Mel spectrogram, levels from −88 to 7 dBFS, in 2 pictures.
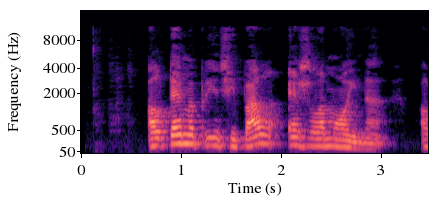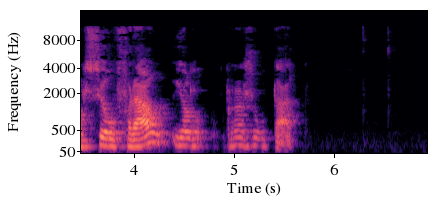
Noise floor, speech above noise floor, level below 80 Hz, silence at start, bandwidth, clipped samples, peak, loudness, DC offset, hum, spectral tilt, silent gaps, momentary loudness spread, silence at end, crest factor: -76 dBFS; 55 dB; -64 dBFS; 0.65 s; 11.5 kHz; under 0.1%; -2 dBFS; -22 LUFS; under 0.1%; none; -6.5 dB/octave; none; 15 LU; 1.3 s; 20 dB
